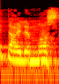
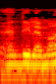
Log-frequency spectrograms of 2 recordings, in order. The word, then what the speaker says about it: dilemma: رازی میگه این یه دایلماست، این یک دیلما یا دایلما، هر دو تلفظ دیگه.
